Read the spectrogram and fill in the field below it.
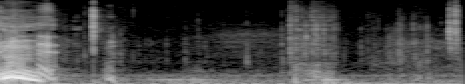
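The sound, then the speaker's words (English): A wet slurp as someone sips a drink, followed by a few soft mouth clicks and a swallow in otherwise quiet surroundings. “Let me take a sip for you.”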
